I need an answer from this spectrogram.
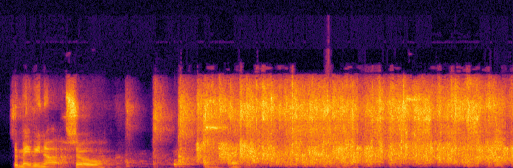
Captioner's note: students applauding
